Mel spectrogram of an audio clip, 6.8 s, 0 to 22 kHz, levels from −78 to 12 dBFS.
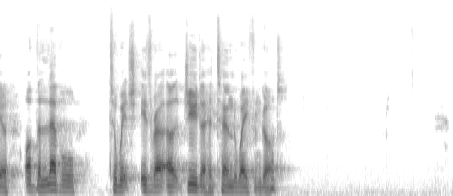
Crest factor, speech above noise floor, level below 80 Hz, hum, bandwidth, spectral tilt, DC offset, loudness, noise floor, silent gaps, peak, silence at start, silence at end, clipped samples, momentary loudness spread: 18 dB; 42 dB; -66 dBFS; none; 15.5 kHz; -6 dB/octave; under 0.1%; -23 LUFS; -65 dBFS; none; -6 dBFS; 0 s; 2.55 s; under 0.1%; 10 LU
